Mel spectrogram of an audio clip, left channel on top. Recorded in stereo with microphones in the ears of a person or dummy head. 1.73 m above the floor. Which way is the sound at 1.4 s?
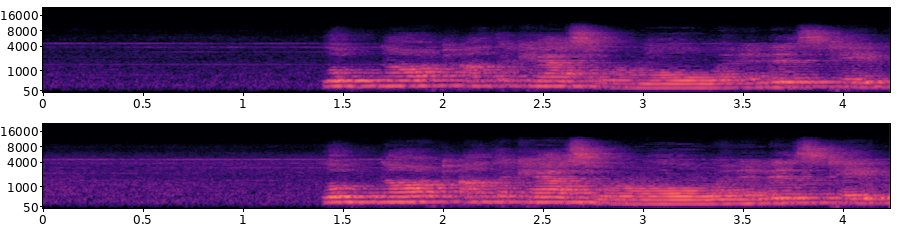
10° right (ahead or behind).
